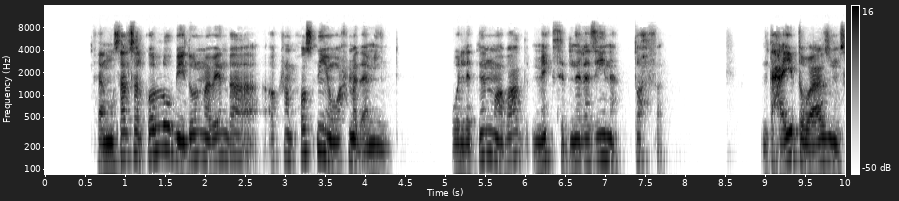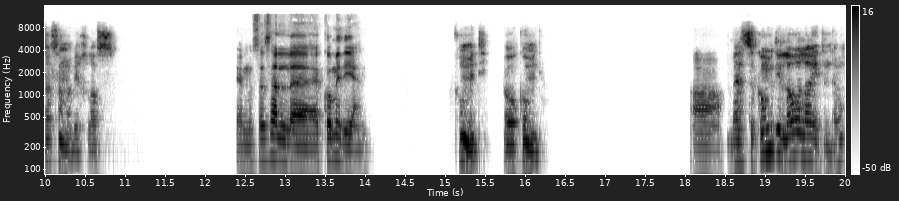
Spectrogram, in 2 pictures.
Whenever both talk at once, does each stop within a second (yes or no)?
yes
